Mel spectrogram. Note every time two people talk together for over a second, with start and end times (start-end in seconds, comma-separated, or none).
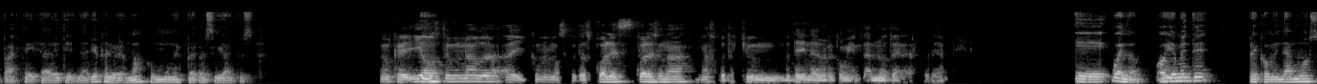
none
